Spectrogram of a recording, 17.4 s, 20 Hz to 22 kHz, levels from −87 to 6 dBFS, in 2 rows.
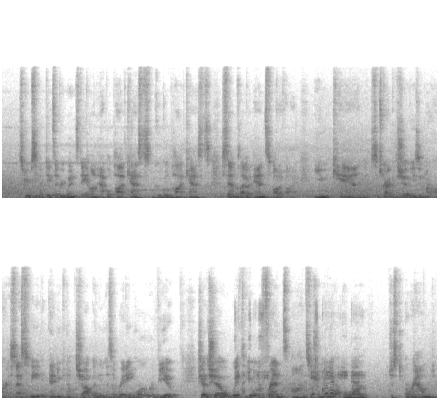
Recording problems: off-mic speech; far
room echo; slight; dies away in 0.3 s
train or aircraft noise; loud; throughout; 8 dB below the speech

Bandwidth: 14.5 kHz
